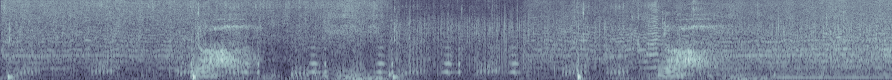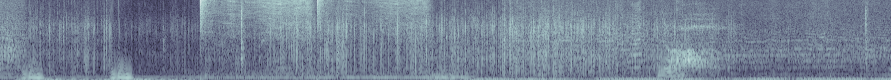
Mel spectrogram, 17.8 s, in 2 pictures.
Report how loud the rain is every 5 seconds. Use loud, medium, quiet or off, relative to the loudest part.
medium, medium, loud, medium.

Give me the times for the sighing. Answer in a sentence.
You can hear the sighing from 1.9 to 2.6 s, from 6.5 to 7.3 s and from 15.4 to 16.2 s.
